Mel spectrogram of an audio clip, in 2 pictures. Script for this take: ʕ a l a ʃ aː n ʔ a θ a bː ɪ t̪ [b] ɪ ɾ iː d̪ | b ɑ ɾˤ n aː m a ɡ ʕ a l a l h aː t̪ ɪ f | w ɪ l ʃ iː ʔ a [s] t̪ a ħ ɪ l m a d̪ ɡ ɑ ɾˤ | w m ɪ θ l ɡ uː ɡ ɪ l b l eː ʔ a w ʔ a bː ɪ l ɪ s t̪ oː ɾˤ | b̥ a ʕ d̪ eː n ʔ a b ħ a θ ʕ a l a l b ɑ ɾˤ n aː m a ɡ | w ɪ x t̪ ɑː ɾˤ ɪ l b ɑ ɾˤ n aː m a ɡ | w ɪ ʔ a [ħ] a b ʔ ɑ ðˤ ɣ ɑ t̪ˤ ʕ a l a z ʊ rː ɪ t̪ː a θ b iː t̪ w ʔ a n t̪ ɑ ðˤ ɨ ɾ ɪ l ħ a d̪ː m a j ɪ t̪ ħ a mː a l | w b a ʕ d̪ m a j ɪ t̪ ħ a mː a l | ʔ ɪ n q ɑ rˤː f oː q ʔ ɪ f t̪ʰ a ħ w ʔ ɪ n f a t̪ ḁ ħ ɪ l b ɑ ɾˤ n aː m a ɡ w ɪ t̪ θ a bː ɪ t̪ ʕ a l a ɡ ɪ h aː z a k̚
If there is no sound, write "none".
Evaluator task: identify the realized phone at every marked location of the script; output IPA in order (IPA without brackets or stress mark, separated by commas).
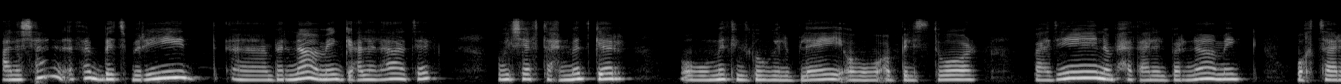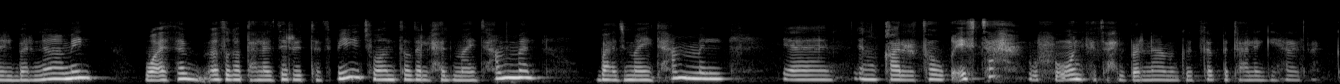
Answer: b, f, θ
